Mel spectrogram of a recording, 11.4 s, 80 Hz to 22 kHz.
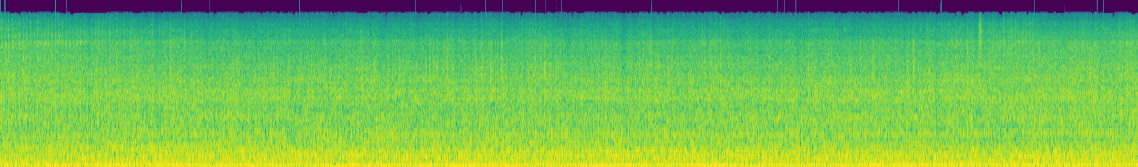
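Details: Ariens ST1128 28" dual-stage snowblower, 11HP Tecumseh Snow King engine, cold day, after carburetor cleaning and pilot jet fix for surging. Despite an apparently ~5HP carburetor, a loud, steady low drone holds an even speed with no surging: normal run.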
